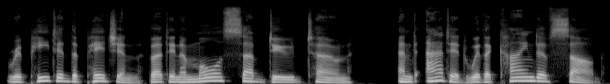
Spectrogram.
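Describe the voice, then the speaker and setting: An audiobook narrator reading a classic children's story in a measured, gentle way. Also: mid-range voice, lively intonation, dry recording, studio quality.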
